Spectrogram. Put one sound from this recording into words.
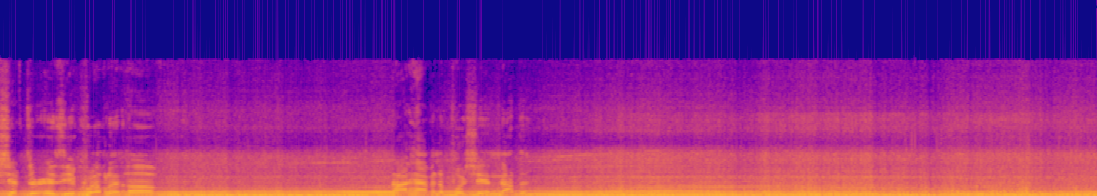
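A motorcycle engine hums steadily and its pitch slowly rises as it speeds up.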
